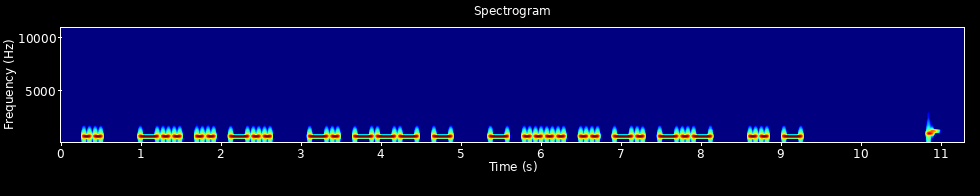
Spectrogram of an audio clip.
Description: Morse code, heard as a keyed tone, about 17 wpm, 700 Hz. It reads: I DID NOT THINK IT
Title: Sets of 5 Words Encore2 17wpm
